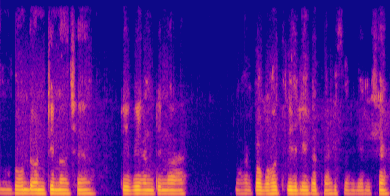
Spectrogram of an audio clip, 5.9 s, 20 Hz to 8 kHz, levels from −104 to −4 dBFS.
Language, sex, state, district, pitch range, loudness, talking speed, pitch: Maithili, male, Bihar, Supaul, 140-145 Hz, -24 LUFS, 70 wpm, 140 Hz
